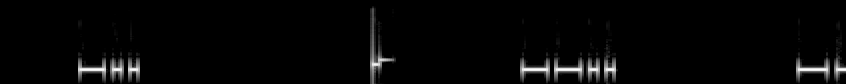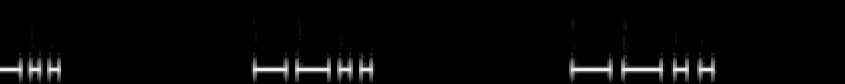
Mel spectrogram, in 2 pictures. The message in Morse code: D ZZZZ

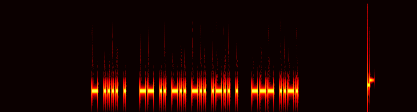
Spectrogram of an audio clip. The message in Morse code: THE MIDDLE OF

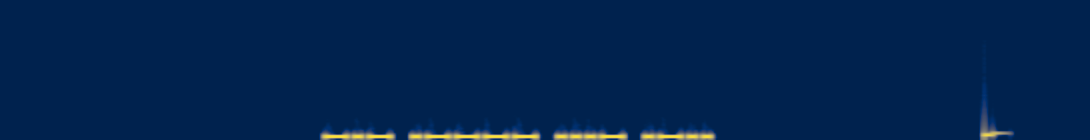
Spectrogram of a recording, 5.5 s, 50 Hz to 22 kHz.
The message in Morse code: K1VL

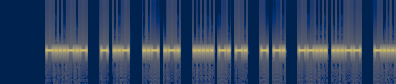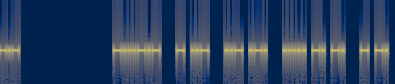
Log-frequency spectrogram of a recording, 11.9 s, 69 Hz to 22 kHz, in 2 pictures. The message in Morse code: <BK> TU UR 5NN TN 73 <BK> <BK> TU UR 5NN TN

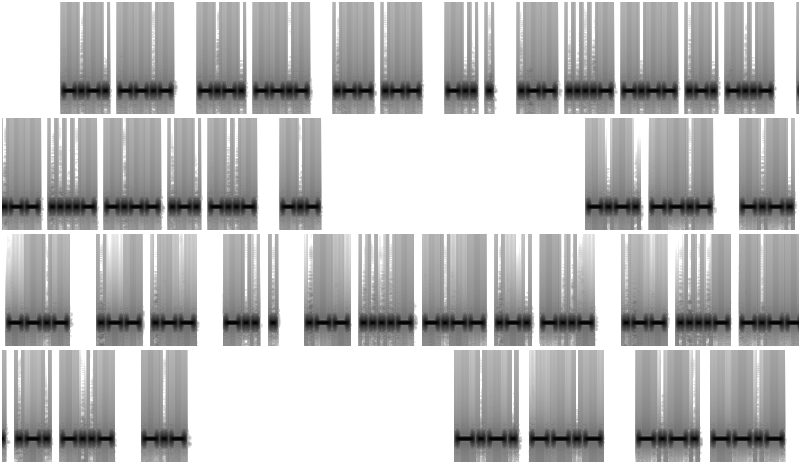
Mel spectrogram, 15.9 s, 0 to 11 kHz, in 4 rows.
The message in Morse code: CQ CQ WW DE W4YRX W4YRX K CQ CQ WW DE W4YRX W4YRX K CQ CQ

